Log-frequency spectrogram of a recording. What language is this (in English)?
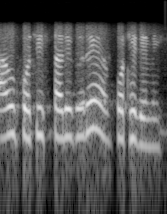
Odia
